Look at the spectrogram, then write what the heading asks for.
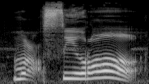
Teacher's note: Mu'sira itu ada mad tabi'i ya karena ro-nya dipanjangkan satu alif ya. Ada alif sebenarnya di sana.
